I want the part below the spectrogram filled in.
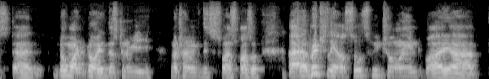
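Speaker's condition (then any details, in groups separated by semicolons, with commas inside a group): Spastic quadriplegia cerebral palsy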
